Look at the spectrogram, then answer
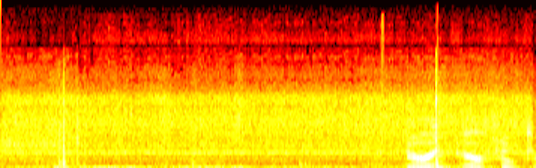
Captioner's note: wind blowing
